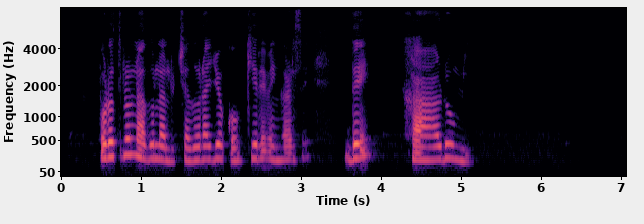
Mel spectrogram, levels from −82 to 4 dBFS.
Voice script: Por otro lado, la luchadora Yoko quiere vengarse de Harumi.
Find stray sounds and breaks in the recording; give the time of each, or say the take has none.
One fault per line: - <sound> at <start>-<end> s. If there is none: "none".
none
